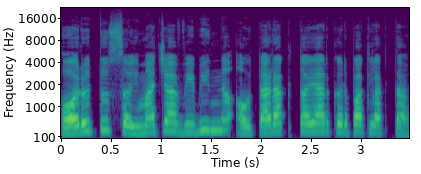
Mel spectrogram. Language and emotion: Goan Konkani, neutral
